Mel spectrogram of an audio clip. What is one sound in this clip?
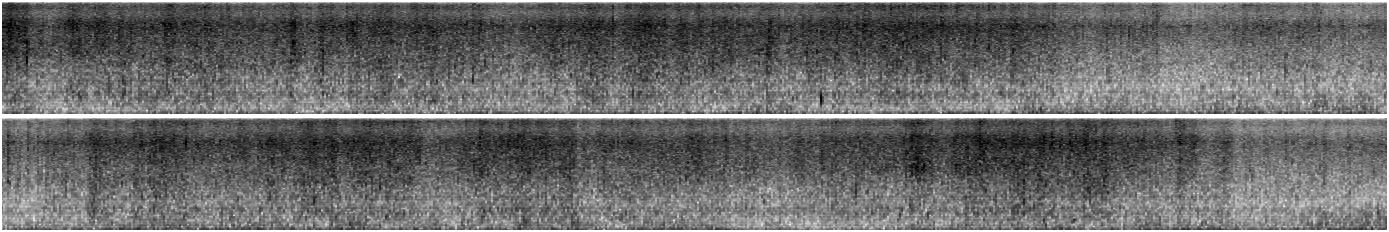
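Wind blows and rumbles across the microphone outdoors.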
